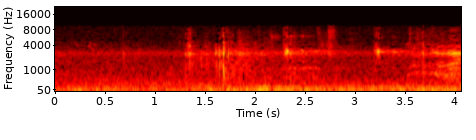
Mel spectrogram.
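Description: A tennis ball bounces on a hard court.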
